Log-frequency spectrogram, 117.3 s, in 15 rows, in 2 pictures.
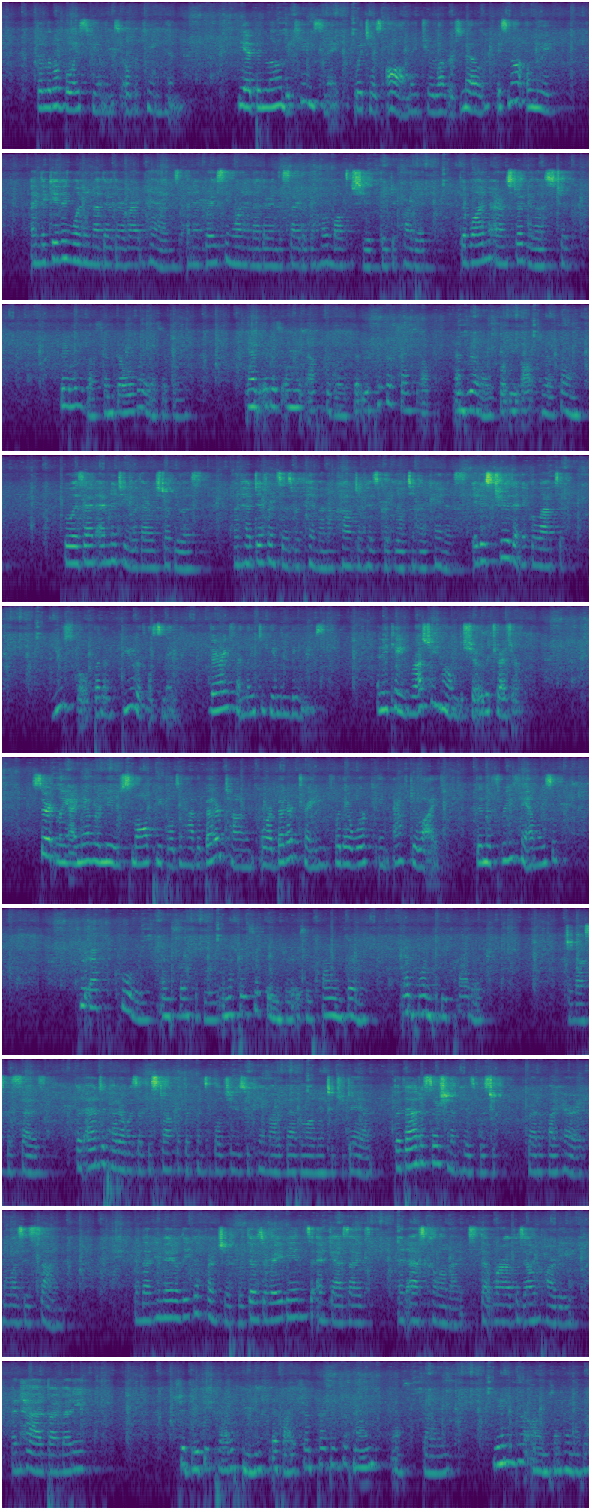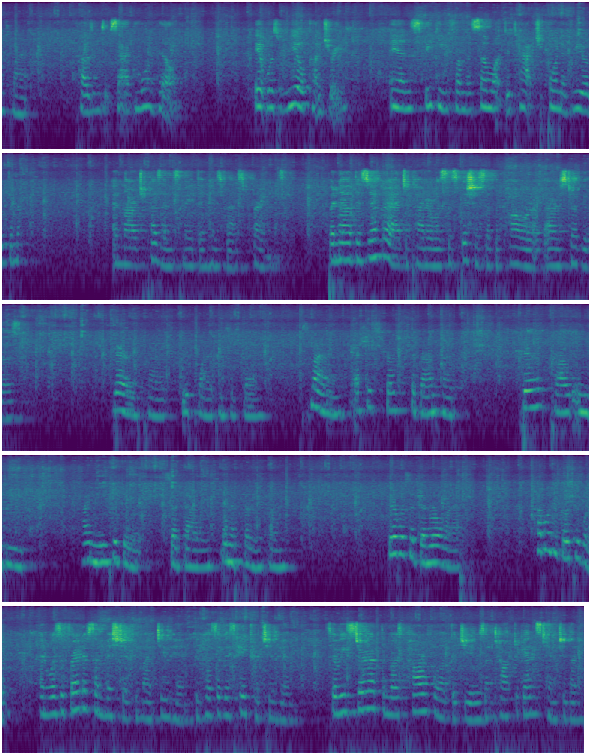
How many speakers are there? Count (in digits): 3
